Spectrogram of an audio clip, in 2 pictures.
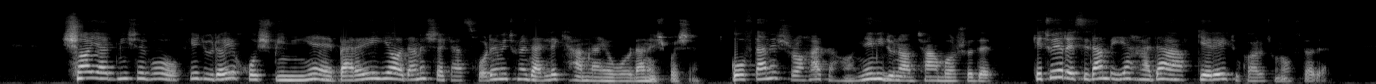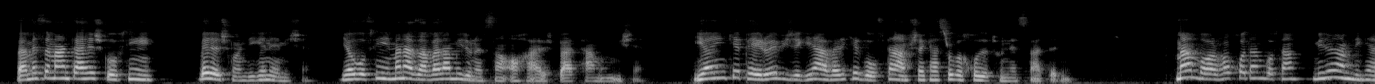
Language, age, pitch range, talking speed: Persian, 30-49, 190-255 Hz, 155 wpm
